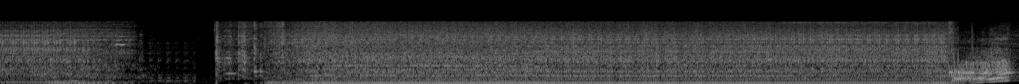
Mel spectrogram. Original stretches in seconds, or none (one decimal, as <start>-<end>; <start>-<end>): 0.0-2.4; 3.2-10.2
